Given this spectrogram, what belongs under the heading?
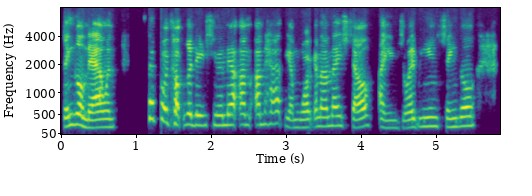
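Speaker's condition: Bilateral cleft lip and palate; congenital bilateral cleft lip and palate, over 20 surgeries from two months to late twenties

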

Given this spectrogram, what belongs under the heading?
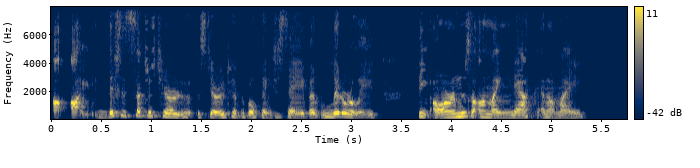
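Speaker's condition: Deafness with cochlear implants

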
